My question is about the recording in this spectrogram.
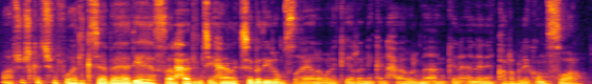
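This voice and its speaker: A man's voice: mid-range voice, very fast, slightly rough. A man with a Moroccan Arabic accent teaching an exam-prep lesson, explaining step by step and rephrasing key English terms in Darija.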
